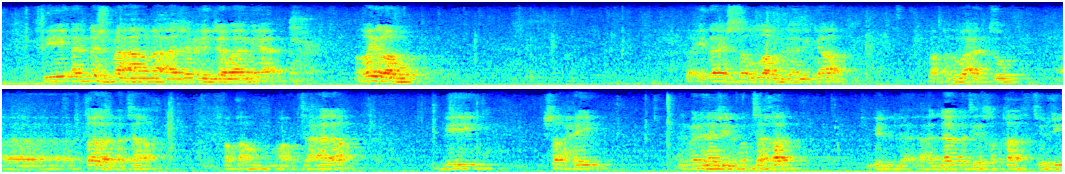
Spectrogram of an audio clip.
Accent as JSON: {"language": "Arabic", "country": "Morocco", "said": "حتى في بلدنا المغرب كان علم الأصول يدرس"}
